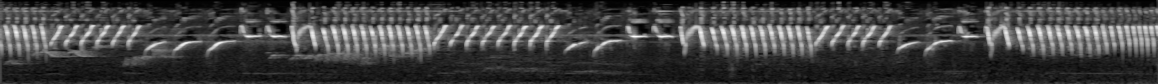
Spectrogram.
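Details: Canary song: rapid trills of sweeping high notes, bursts of fast repeated syllables alternating with slower downward-swooping whistles, phrases shifting every second or two, continuous and loud with no other sounds.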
